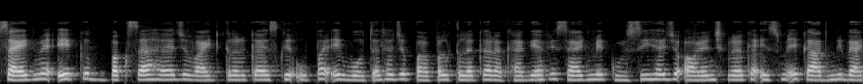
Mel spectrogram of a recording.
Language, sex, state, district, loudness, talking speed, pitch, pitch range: Hindi, female, Chhattisgarh, Sukma, -20 LUFS, 255 wpm, 215 Hz, 210-230 Hz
